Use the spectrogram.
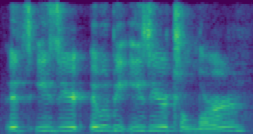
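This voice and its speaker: A woman's voice: sits high, steady tone, moderate pace, warm tone. A woman co-hosting a casual chat, thinking aloud with fillers and laughing easily. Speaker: co-host.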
